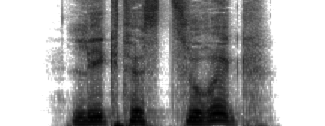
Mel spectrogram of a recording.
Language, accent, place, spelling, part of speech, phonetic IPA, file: German, Germany, Berlin, legtest zurück, verb, [ˌleːktəst t͡suˈʁʏk], De-legtest zurück.ogg
- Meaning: inflection of zurücklegen: 1. second-person singular preterite 2. second-person singular subjunctive II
